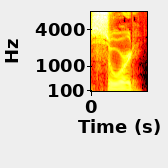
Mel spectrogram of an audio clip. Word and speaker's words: sword: But Joe, it's pronounced sword, you idiot. – Sword. – Yeah, don't overpronounce the W.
